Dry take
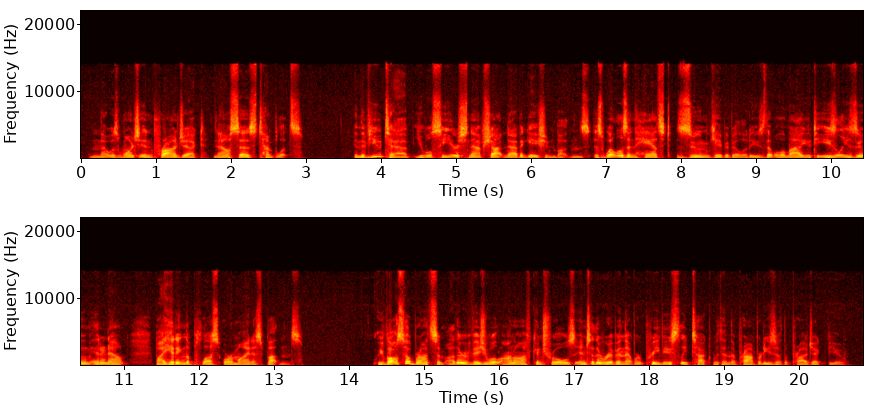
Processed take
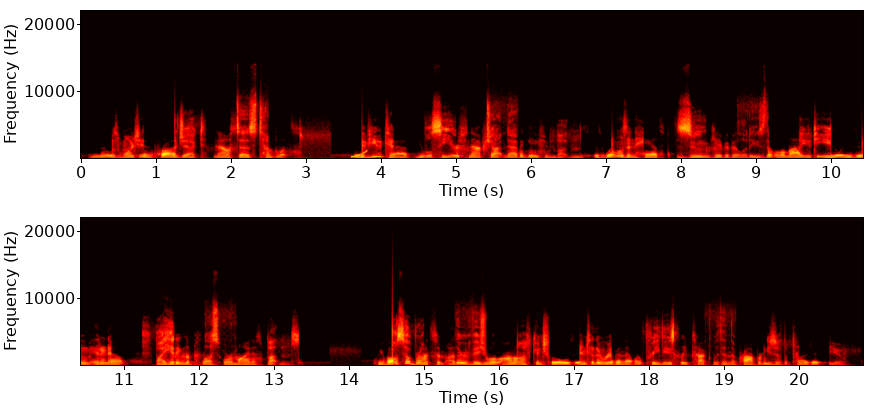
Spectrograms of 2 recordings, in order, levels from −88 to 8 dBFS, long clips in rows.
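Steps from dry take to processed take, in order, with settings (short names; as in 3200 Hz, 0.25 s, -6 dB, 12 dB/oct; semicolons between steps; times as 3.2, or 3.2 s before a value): 2.48–3.99 G.711 law mismatch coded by mu; 3.6–3.82 painted sound rise 210–1200 Hz -26 dBFS; stepped low-pass 2.4 Hz 430–7700 Hz; gain -8.5 dB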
